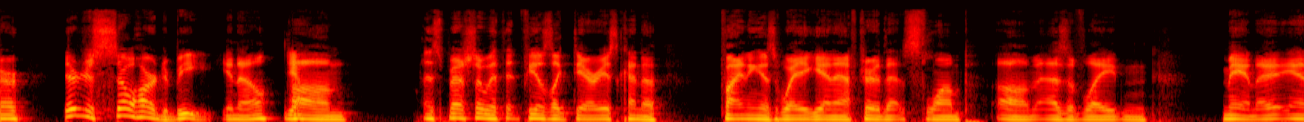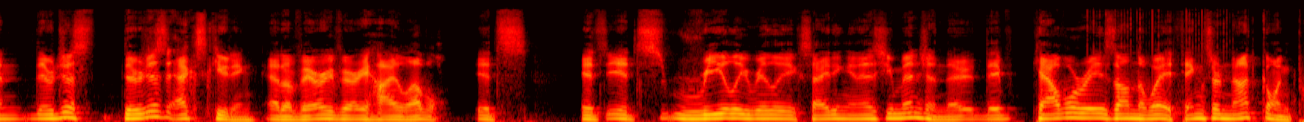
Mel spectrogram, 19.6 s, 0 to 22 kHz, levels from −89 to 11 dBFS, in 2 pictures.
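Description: From 17.91 to 19.04 s the speech carries a block size mismatch (padded): zero-filled gaps in each block produce a 43.1 Hz buzz, fitting a 1024-sample read block, with negligible slowdown.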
